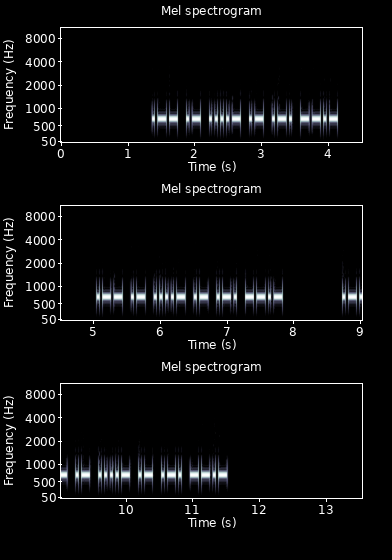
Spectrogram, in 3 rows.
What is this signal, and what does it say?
Morse code, heard as a keyed tone, about 28 wpm, 700 Hz. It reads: WA4ARQ WA4ARQ WA4ARQ
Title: USA Call Signs - 6 Characters - Repeated 3x - 28wpm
